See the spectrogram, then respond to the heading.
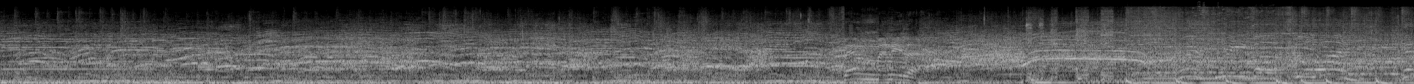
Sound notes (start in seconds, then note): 0.1 overlapping screaming; 5.0 audience chanting; 11.5 cheering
